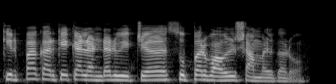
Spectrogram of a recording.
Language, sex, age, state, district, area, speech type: Punjabi, female, 45-60, Punjab, Pathankot, urban, read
